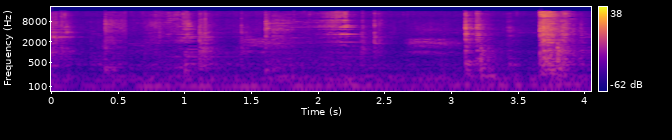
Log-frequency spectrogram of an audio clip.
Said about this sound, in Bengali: তেল থেকে তুলে নিচ্ছি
